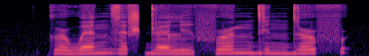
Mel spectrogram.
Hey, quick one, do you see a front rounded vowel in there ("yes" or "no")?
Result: no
